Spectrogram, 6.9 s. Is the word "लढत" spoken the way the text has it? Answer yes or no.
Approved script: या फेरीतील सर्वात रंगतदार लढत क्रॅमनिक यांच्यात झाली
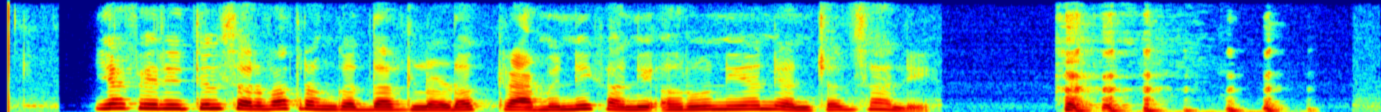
yes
